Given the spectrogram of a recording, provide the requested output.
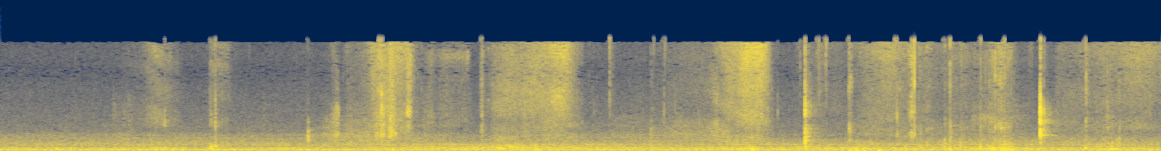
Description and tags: Hair Brush Through Wet Hair
Me running a brush through long wet hair a few times.
Wet, Brush, Hair, Comb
